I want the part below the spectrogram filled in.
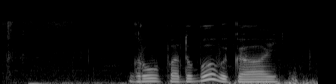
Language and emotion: Russian, sad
